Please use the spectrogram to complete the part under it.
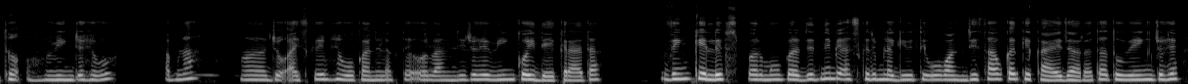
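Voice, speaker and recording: A woman's voice: medium pitch, warm tone, dry recording. A woman casually retelling a fan fiction story in a plain, conversational way.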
